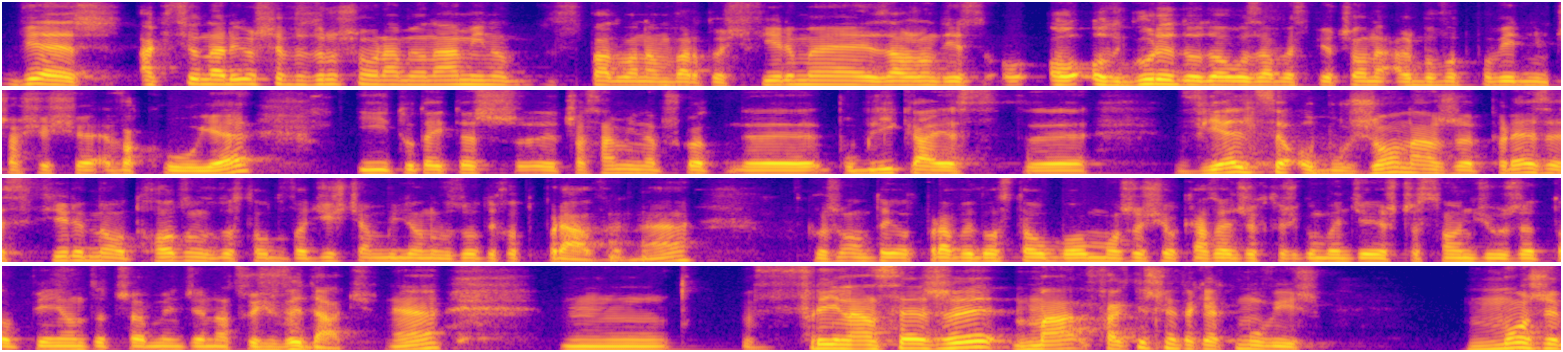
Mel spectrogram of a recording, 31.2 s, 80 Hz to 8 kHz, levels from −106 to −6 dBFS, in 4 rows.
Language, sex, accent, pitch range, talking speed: Polish, male, native, 115-135 Hz, 150 wpm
